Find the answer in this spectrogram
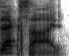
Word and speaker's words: Exide: wait how'd you pronounce that how did you pronounce that it's exide oh i don't know it's exciting everybody but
